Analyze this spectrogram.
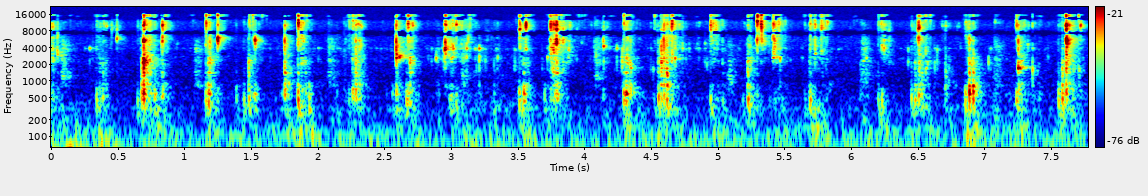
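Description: Foam fizzes and pops softly in a tray.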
